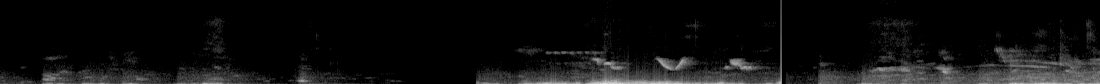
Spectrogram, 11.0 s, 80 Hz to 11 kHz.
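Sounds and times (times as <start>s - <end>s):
low rumble on microphone: 4.8s - 7.8s, 9.8s - 11.0s
birds chirping: 5.2s - 7.8s, 8.6s - 11.0s.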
